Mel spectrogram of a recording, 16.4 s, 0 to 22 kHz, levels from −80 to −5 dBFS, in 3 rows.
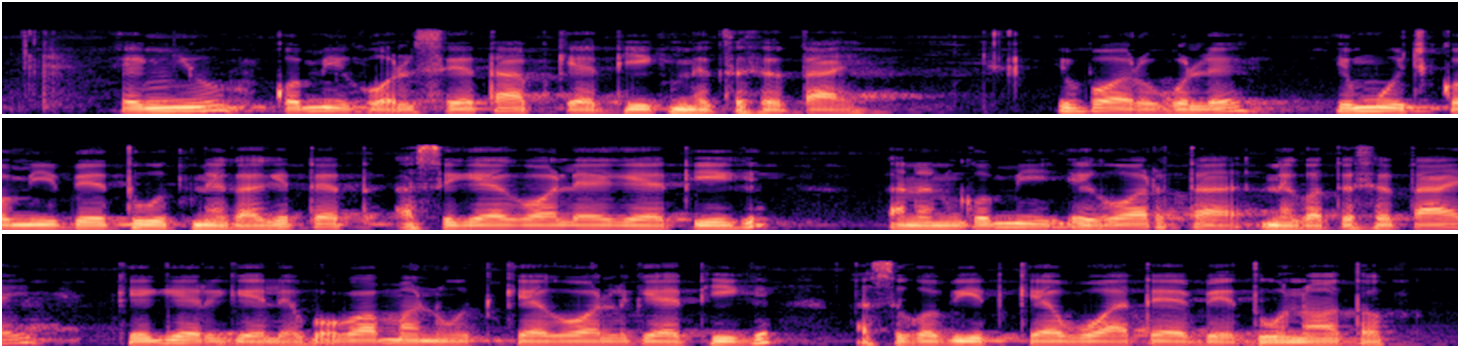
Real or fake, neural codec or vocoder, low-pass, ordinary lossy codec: real; none; none; none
